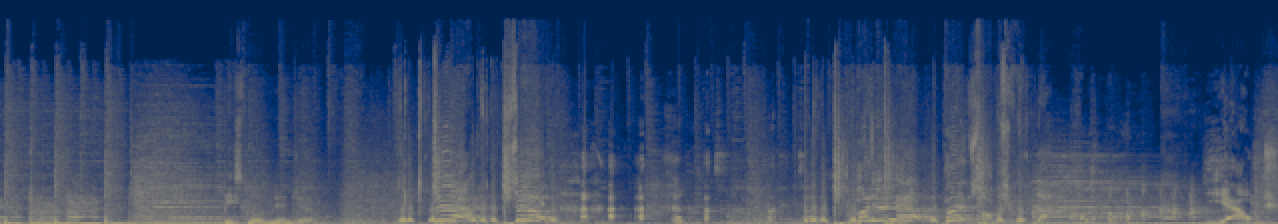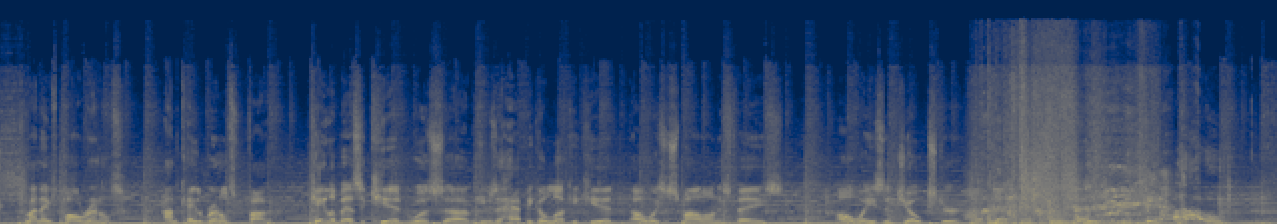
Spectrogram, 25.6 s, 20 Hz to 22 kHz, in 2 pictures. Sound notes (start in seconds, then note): 10.3 laughter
